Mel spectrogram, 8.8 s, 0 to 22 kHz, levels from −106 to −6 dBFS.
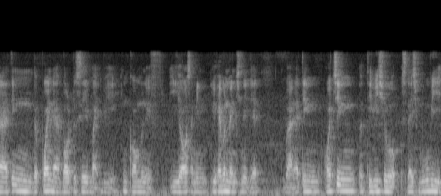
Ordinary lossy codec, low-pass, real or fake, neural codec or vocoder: none; 7.2 kHz; real; none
